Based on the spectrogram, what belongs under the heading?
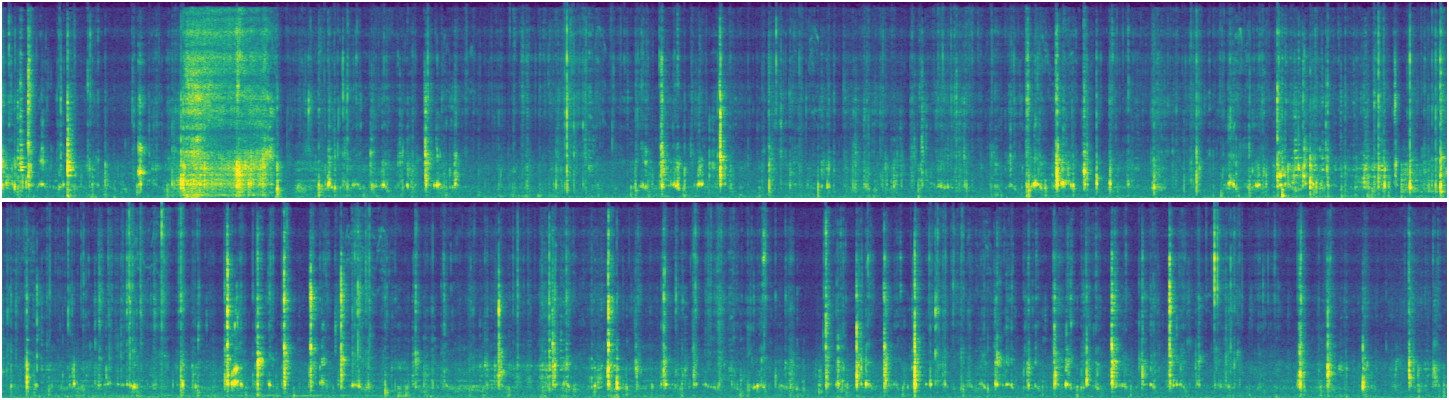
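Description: Close-up chewing and biting of crispy fried duck in sweet soy sauce, with many short crunching clicks and a louder burst of noise about two seconds in.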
